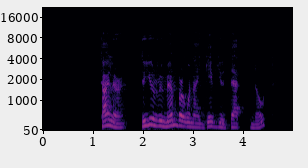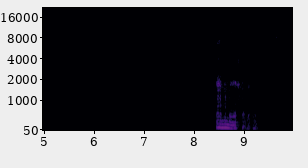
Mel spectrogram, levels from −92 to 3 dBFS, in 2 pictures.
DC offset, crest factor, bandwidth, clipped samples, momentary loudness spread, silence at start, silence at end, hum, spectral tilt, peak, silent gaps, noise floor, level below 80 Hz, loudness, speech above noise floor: under 0.1%; 24 dB; 11.5 kHz; under 0.1%; 14 LU; 1.15 s; 0.7 s; none; -6 dB/octave; -38 dBFS; 4.94-5.01 s; under -90 dBFS; under -90 dBFS; -57 LUFS; over 34 dB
